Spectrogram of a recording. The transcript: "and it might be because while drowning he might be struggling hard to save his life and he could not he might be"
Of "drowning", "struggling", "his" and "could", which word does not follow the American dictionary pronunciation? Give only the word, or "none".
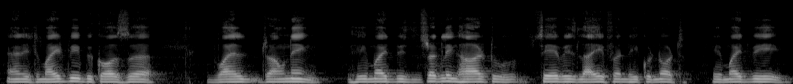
none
